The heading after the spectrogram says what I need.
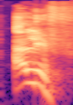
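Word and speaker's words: ألف: 2 ঠোঁট খোলা রেখে হালকা বাতাস বের হবে এবং দ্রুত উচ্চারণ হবে।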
